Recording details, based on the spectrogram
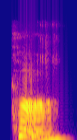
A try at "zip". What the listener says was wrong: Zip. Okay, the Z, not C. Z, zip. The buzzing sounds must be felt through your throat.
